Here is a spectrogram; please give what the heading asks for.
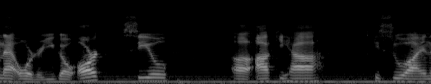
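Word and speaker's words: Ciel: Kui Kui arc and how do you pronounce the name CIE L seal seal someone he'll see our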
